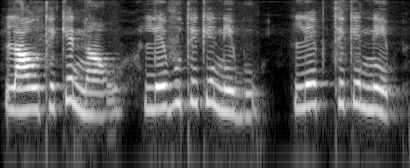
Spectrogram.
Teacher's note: রাঢ়ী উপভাষায় সাধারণ লোকের উচ্চারণের ক্ষেত্রে ল এবং দন্ত ন এর মধ্যে বর্ণ বিপর্যয় ঘটেছে। অর্থাৎ রাঢ়ী উপভাষায় দেখা যায় কোনো শব্দের ল কখনো দন্তন্য রূপে আবার কখনো দন্তন্য ল রূপে উচ্চারিত হয়।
